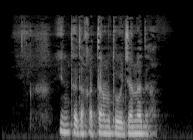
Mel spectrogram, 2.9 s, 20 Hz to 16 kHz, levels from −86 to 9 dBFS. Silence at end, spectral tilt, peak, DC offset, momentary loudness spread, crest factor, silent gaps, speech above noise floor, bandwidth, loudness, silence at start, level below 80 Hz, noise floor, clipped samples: 0.55 s; -5 dB/octave; -8 dBFS; under 0.1%; 19 LU; 18 dB; none; 21 dB; 11.5 kHz; -24 LUFS; 0.3 s; -58 dBFS; -45 dBFS; under 0.1%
